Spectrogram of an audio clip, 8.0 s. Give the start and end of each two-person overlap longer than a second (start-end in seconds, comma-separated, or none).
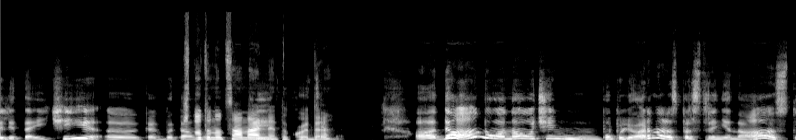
1.8-3.3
